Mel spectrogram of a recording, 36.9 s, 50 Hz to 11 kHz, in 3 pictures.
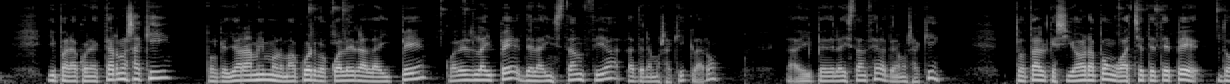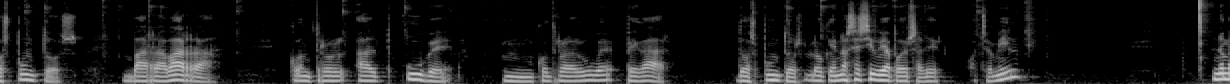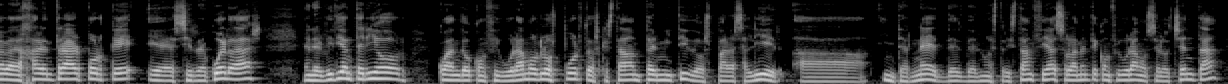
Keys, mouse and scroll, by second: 1.9 click, 2.8-4.6 typing, 6.5 click, 8.6-11.2 drag, 10.9-13.8 typing, 16.4 ctrl+alt+v, 18.5 click, 20.0-21.9 typing, 22.5 Return.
